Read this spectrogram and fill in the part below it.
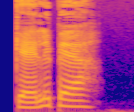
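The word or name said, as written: galdebær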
